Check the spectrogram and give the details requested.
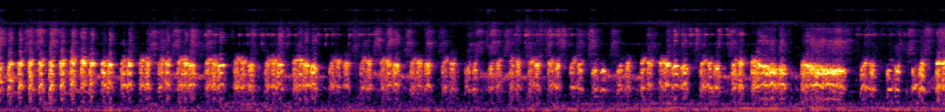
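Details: White-breasted waterhen, called fierce, heard during trapping with a hanging snare trap: a fast, continuous stream of harsh, grating croaks with only brief breaks.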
